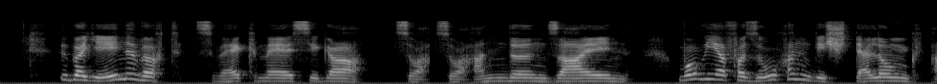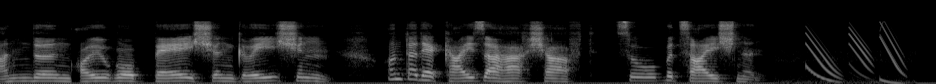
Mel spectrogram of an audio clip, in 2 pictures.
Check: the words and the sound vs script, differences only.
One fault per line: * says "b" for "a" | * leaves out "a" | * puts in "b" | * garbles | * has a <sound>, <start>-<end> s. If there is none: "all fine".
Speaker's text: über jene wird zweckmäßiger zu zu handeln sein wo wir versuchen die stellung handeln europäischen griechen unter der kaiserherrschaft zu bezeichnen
* has a chirp, 17.4-18.5 s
